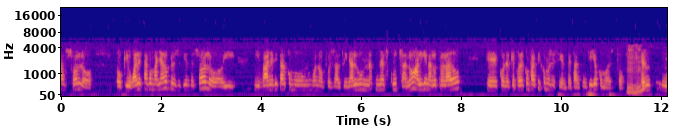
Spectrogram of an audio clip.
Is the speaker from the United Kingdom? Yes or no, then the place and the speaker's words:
no; Spain; Sí que los voluntarios somos todos españoles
